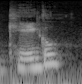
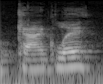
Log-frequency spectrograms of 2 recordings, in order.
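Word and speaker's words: Kaggle: data here downloaded from kegel or cagley however you prefer to pronounce it and i don't have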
